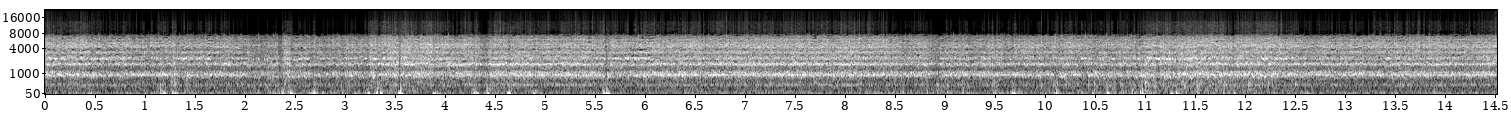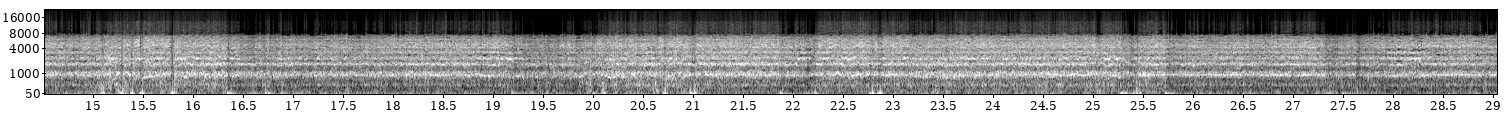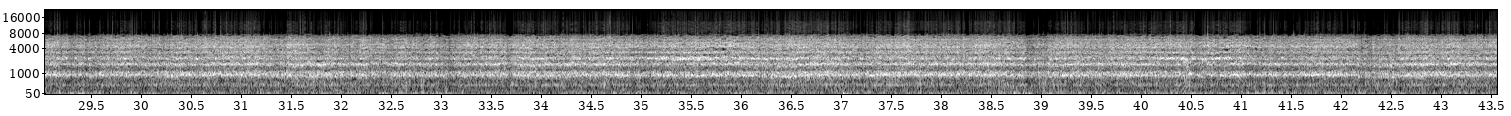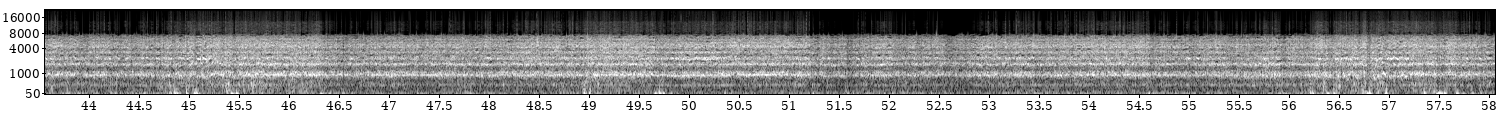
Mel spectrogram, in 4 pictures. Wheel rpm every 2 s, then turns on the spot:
220, 230, 230, 230, 230, 230, 230, 230, 230, 230, 230, 220, 230, 240, 230, 230, 230, 230, 220, 230, 220, 230, 230, 240, 230, 230, 230, 230, 220.
none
